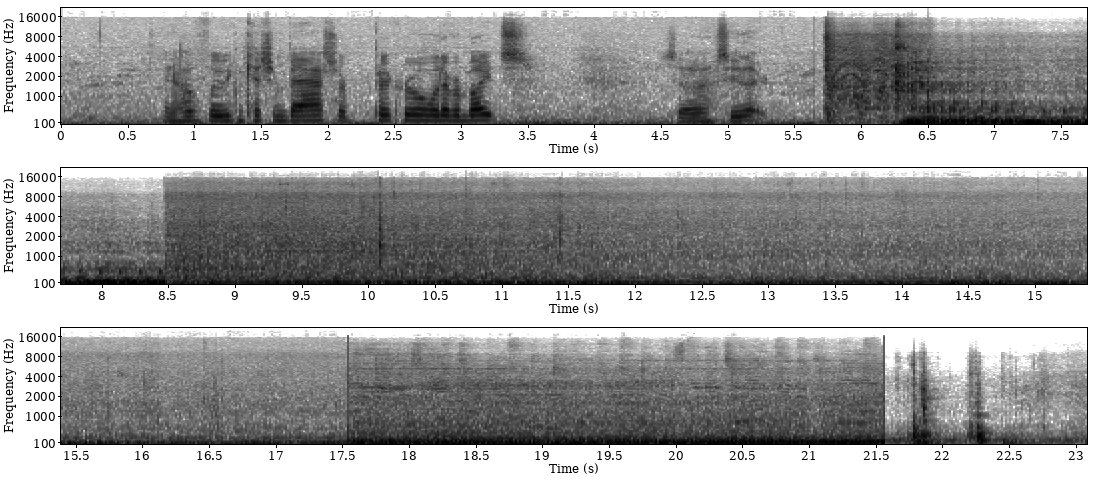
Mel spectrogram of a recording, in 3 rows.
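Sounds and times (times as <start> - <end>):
road and wind noise: 5.3 - 21.6
vehicle engine running: 6.3 - 21.6.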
